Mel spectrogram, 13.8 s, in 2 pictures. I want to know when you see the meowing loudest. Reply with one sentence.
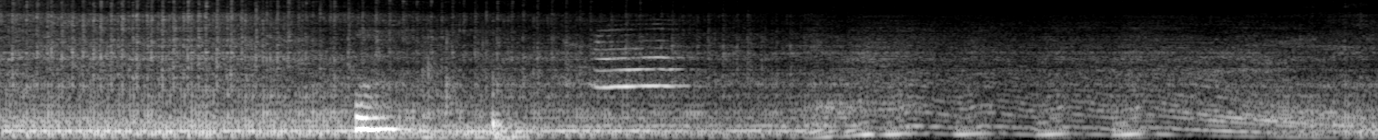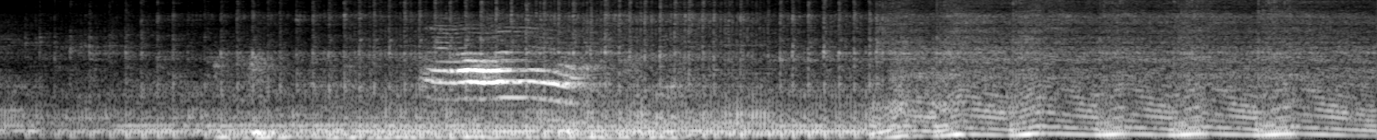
The loudest moment of the meowing is at 9 seconds.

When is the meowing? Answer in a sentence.
The meowing can be heard from 1.8 to 3.4 s and from 8.0 to 10.2 s.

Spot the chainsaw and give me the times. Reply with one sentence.
You can hear the chainsaw from 0.0 to 13.7 s.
